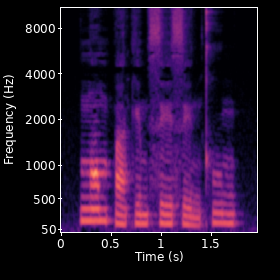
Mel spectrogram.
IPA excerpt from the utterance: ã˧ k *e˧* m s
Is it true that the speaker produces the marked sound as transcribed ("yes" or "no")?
yes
